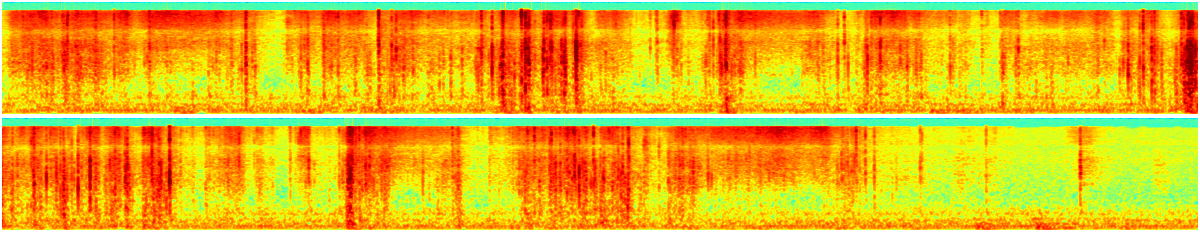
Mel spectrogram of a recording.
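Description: Paper crinkles and rustles as hands fold it.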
